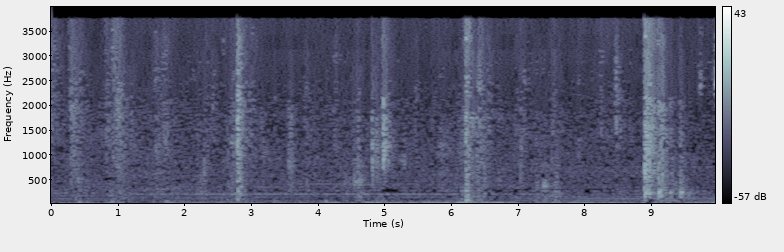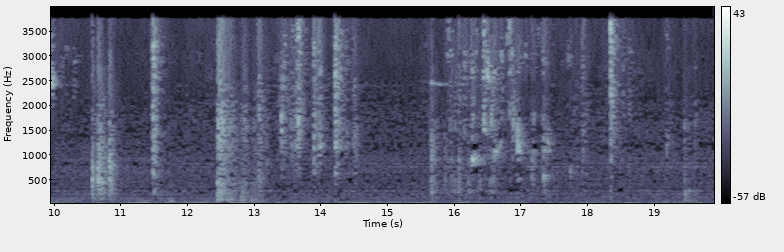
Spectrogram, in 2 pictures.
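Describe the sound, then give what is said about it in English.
Cupboard doors open and shut with several sharp wooden knocks and clatters, while a tap runs in a steady low rush underneath as someone gets water, with no talking. “I'll get water.”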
